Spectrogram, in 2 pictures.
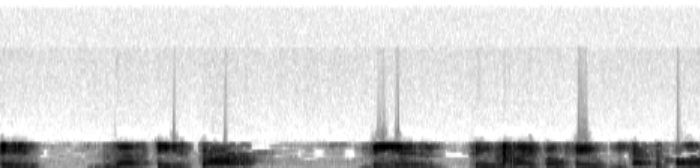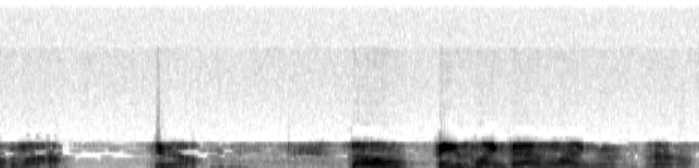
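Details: Adult female stroke survivor with aphasia and apraxia of speech following a subarachnoid hemorrhage and stroke; she reports sometimes being unable to think of the word.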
